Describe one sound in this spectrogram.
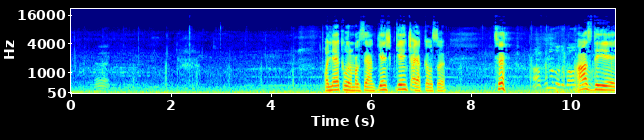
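Footsteps crunch slowly on a gravel road.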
